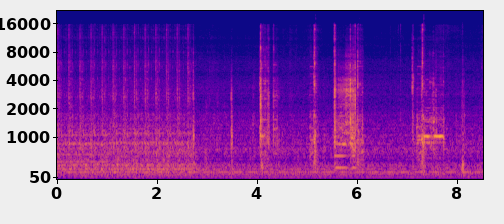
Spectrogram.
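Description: Sewing machine stitching a seam for a Halloween sew-along, a rapid steady run of needle strokes that stops partway, followed by scattered clicks, knocks and handling noises of fabric and machine close by.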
